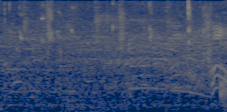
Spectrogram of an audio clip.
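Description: Near silence, with the faint sound of a basketball game broadcast: a ball bouncing on a hardwood court.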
